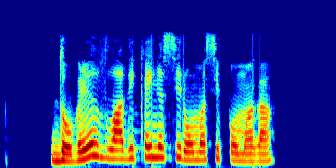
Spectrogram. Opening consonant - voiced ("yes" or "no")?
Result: yes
